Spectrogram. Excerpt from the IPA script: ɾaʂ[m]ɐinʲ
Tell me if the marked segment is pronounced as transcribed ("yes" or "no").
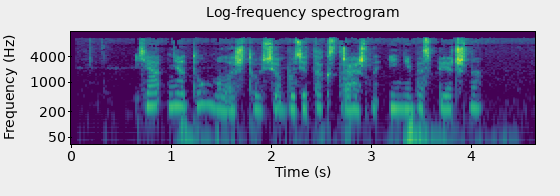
no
